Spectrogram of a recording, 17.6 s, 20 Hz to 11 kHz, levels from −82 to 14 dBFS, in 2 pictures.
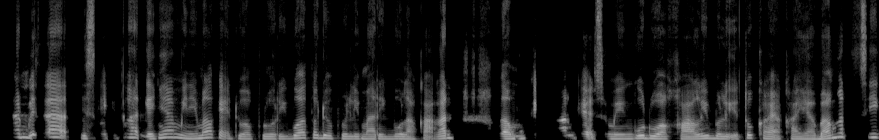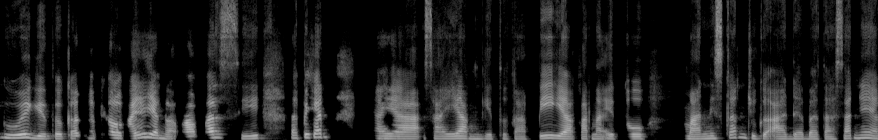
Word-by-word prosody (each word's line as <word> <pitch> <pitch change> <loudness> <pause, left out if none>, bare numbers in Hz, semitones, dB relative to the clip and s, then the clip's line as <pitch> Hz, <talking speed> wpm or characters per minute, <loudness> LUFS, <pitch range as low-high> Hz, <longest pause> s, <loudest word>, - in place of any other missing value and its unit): kan 280 - -1
biasanya 465 -12 +2 0.2
cheese 190 -1 -4
cake - - -14
itu 265 - -17
harganya 230 +2 -1 0.2
minimal 195 +5 -1
kayak - - -3
Rp20.000 165 +1 -5
atau 220 +1 -4
Rp25.000 165 -5 -3
lah 145 - -3
Kak - - -3
kan, 195 - +5 0.5
gak 170 - +5
mungkin 180 +2 -5 0.2
kan 205 - +2
kayak 165 - 0
seminggu 160 +2 -4
2 170 -2 +3
kali 150 +2 0
beli 170 -3 -2
itu, 215 - -1
kayak 160 -6 -1
kaya 145 -2 -3
banget 290 - +1 0.2
sih 275 0 -2
gue 235 -1 +4
gitu 180 -2 +1
kan. 195 +3 +2
Tapi 185 - -9
kalau 220 -3 +6
kaya 195 +5 +6
ya 225 - +10
gak 155 - 0
apa-apa 180 +7 +5
sih. 180 -5 -3 0.3
Tapi 210 +4 0
kan 280 +1 +6 0.5
kayak 175 -2 +3
sayang 175 0 +2
gitu. 155 -1 -8
Tapi 150 +4 -3 0.2
ya 170 - +8
karena 165 -1 -1
itu 160 +1 -4 0.5
manis 175 +3 +2
kan 240 +2 -2
juga 185 -2 0
ada 160 0 -3
batasannya 155 +7 -2
175 Hz, 175 wpm, -24 LUFS, 160-205 Hz, 0.5 s, ya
